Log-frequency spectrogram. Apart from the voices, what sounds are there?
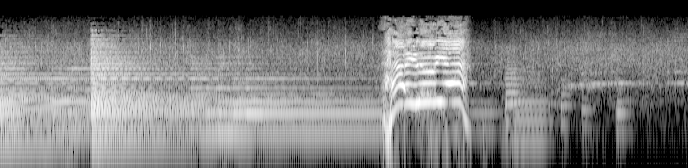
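audience clapping hands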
